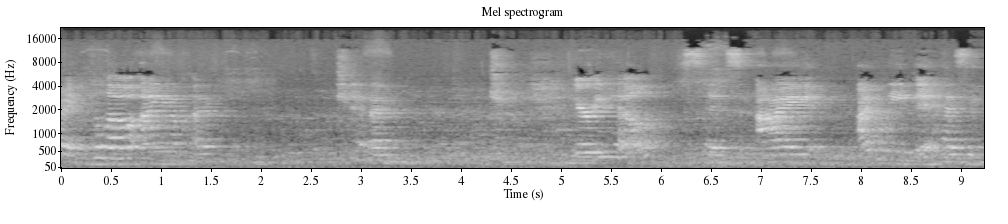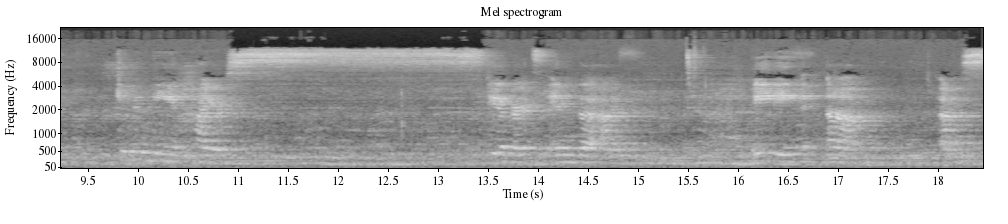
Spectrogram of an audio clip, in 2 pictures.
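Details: Stuttering (stammering) with word repetitions, prolongations, filled pauses and broken words.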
